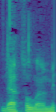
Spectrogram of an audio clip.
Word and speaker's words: Nephilim: It's a spinoff from his Nephilim book. Did I pronounce that right? – Nephilim, yeah.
